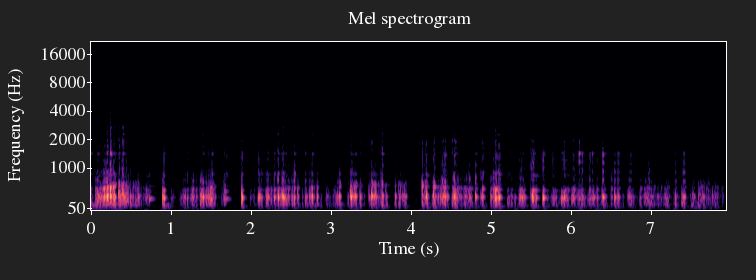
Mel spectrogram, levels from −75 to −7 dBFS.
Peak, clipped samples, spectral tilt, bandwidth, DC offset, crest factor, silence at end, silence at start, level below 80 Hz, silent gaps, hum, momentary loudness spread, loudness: -10 dBFS; under 0.1%; -10.5 dB/octave; 3.7 kHz; under 0.1%; 26 dB; 0.1 s; 0 s; -76 dBFS; none; none; 11 LU; -36 LUFS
